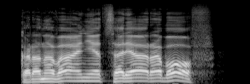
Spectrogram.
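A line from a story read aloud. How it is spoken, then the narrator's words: Shouting. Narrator (Russian): закричал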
